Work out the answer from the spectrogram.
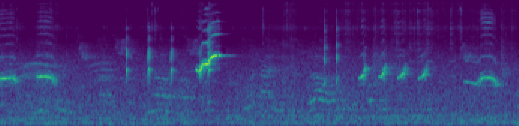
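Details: Pet budgie parakeet giving soft arched chirps, faint clicks, one bright upswept whistle, then a quick run of four rising chirps and a final curved note.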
